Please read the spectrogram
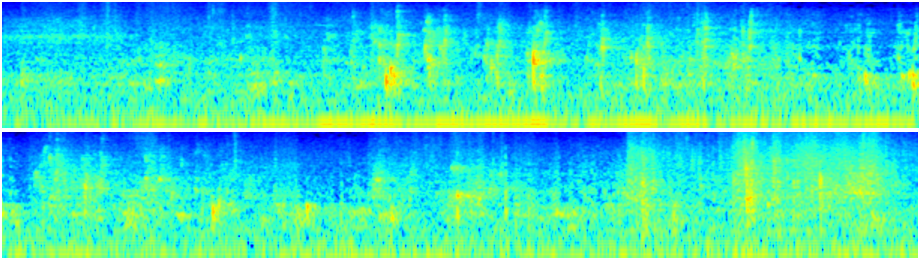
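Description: Wood-shaving bedding rustling and crackling in short, irregular bursts as young puppies crawl through it, with a louder burst of rustling near the end.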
